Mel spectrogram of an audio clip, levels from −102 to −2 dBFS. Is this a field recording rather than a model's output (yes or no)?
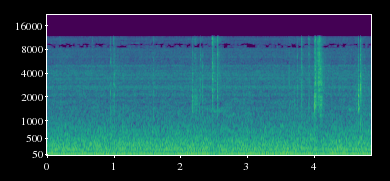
no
